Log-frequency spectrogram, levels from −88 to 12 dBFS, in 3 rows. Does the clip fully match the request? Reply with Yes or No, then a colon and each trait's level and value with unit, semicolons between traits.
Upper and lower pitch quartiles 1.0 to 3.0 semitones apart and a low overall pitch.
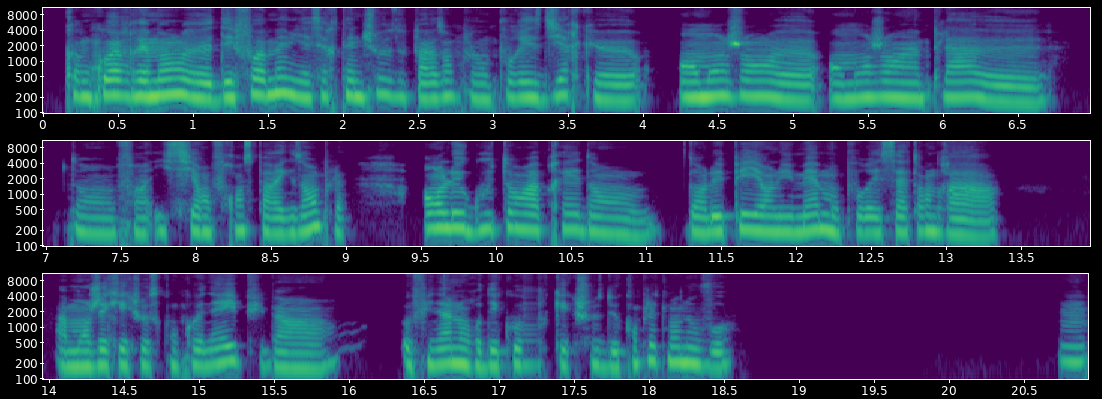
No: narrow, 2.6 semitones; high, 190 Hz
